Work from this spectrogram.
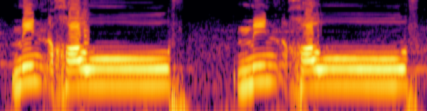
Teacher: خا بھی حروف حلقی میں سے ہے اور یہاں پر دیکھیں نون ساکن کے بعد خا ہے، اس لیے ہم نون ساکن پر غنہ نہیں کریں گے ، پڑھیں گے من خوف، بغیر غننے کے پڑھیں گے من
